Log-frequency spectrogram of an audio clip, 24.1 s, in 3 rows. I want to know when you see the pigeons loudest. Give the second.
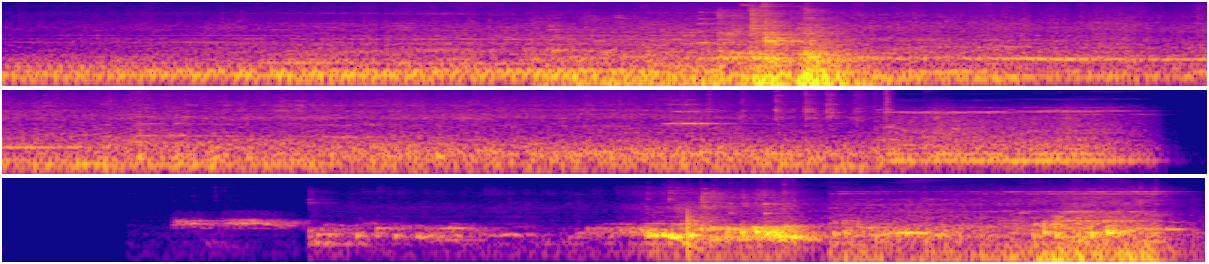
21 s.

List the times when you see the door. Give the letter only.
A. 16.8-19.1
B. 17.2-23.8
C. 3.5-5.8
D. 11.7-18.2
C.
